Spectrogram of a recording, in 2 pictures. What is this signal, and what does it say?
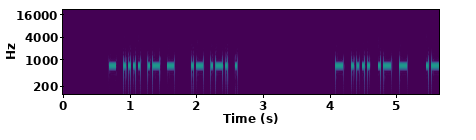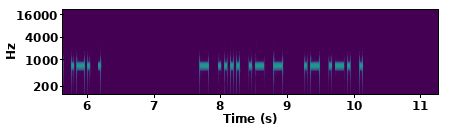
Morse code, heard as a keyed tone, about 30 wpm, 700 Hz. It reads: THAT ARE THAT ARE THAT ARE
